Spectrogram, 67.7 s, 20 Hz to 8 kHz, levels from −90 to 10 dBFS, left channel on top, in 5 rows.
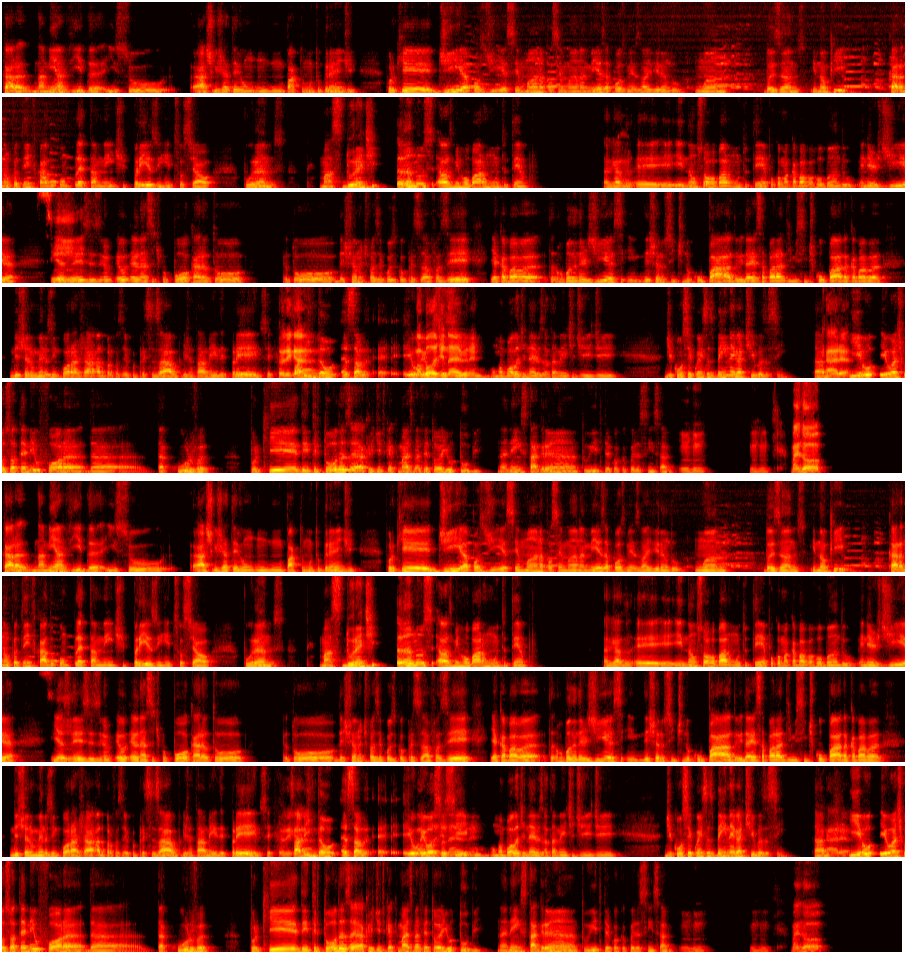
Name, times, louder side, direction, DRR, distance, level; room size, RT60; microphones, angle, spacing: voice 1, 0.0-2.5 2.9-5.3 5.8-10.9 11.4-12.7 13.3-16.7 17.2-17.7 18.3-19.2 19.5-21.4 22.6-27.3 27.8-30.7 31.3-40.3 40.8-44.7 45.0-49.8 50.6-52.4 52.8-53.0 53.3-57.3 57.9-61.4 61.6-64.2, right 2 dB, 35° right, 0.6 m, -28 dB
Bird vocalization bird call bird song, 6.6-14.6, left 5 dB, 45° left, 0.9 m, -45 dB
voice 2, 27.8-28.3 44.8-45.4 46.8-47.8 53.0-53.4 64.3-64.8 65.4-66.4, left 7 dB, 70° left, 0.3 m, -31 dB
5.7 x 2.4 x 2.8 m
head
